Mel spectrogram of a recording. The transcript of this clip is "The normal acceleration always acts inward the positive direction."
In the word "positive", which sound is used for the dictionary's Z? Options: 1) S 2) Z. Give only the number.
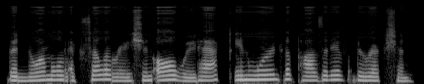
2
